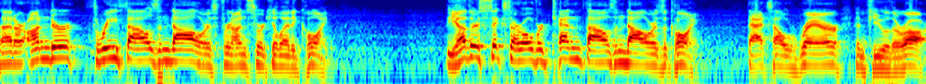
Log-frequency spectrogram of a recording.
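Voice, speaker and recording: A man speaks in an unremarkable speaking voice, at a fairly high pitch. His pace is moderate and his intonation lively. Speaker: home shopping host. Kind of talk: sales pitch.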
